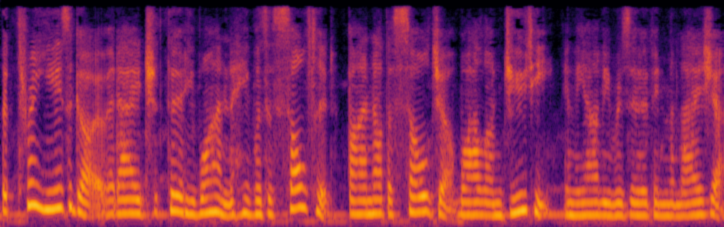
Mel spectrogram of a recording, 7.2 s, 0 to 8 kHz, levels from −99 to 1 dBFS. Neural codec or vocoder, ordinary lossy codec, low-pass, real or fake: codec, 16 kHz, 4 kbps, FreqCodec, smaller model; MP3, 48 kbps; 7.2 kHz; fake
